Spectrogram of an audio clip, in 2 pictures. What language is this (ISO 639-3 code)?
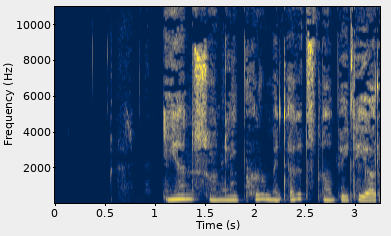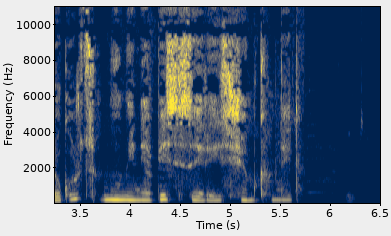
kat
